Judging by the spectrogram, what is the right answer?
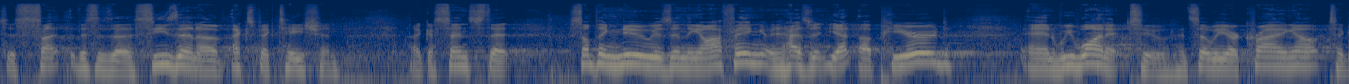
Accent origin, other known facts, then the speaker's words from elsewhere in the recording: New York, United States; moved away; I had mostly Jewish friends when I grew up in New York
